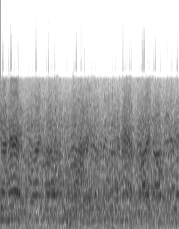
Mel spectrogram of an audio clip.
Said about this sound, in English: The next day, on the trading floor of the stock exchange, crowds of traders hurry around buying and selling stock.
